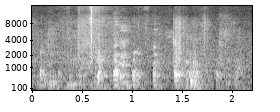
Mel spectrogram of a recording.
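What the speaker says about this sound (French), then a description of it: "je fais aussi des petits poulets. On appelle les brahmas" Brahma chickens cluck close by in a few short, soft bursts, pausing between calls.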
